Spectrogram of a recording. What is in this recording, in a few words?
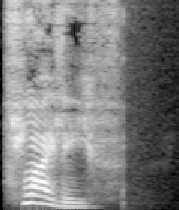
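"flyleaf", British English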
